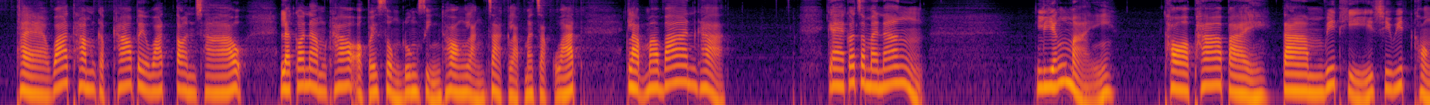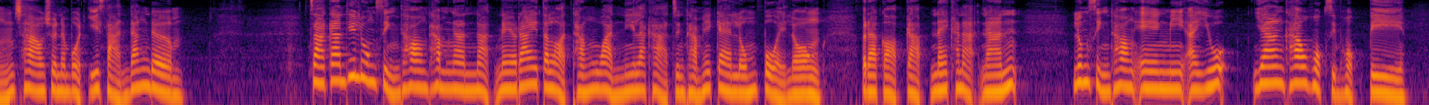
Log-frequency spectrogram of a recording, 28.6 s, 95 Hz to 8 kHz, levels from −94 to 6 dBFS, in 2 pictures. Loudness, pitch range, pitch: -23 LUFS, 155-205 Hz, 180 Hz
